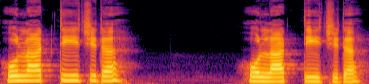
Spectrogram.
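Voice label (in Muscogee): "holattecetv", Muscogee word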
